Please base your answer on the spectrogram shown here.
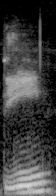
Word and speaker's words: Din: get it but like d-i-n okay well his name is pronounced Dean yes yeah that's what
